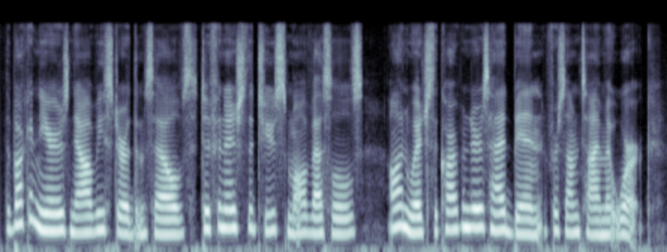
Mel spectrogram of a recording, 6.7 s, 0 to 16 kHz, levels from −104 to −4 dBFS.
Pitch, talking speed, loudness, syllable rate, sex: 215 Hz, 200 wpm, -17 LUFS, 5.2 syllables/s, female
